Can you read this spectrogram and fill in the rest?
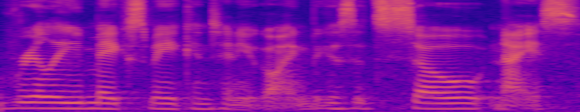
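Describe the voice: Vocal fry marks a woman's low-pitched voice. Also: fairly bright tone.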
